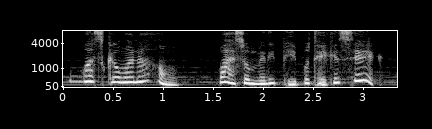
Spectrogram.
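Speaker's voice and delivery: the fear rising as people fall ill; alarmed. A narrator's reading.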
